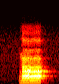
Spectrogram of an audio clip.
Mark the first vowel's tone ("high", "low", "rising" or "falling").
high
